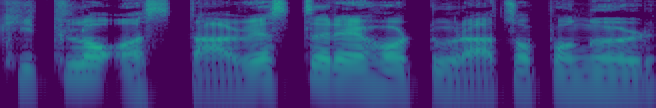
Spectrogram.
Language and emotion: Goan Konkani, disgusted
